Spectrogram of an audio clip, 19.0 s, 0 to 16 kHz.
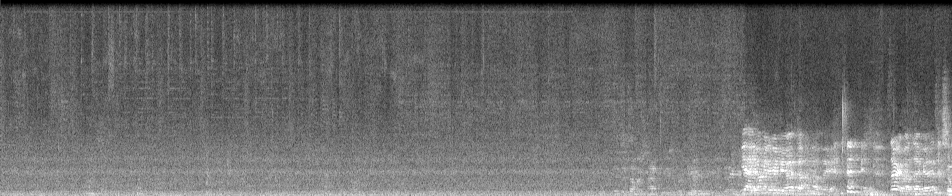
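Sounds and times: room noise hiss: 0:00.0 - 0:19.0.

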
